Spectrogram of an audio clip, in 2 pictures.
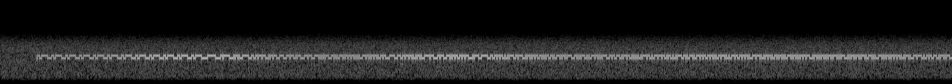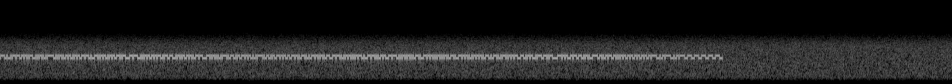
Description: NAVTEX (SITOR-B), 100 baud, 170 Hz shift, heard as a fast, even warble, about 1360 Hz centre, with radio static. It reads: ZCZC YE90 CONTAINER ADRIFT IN PSN 33-36S 127-50W. CANCEL THIS MSG 26 0100 UTC. NNNN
